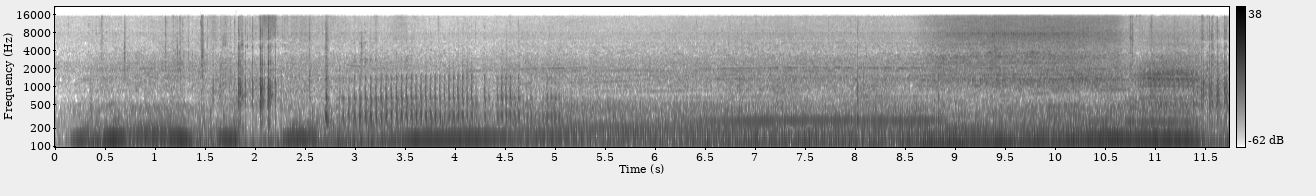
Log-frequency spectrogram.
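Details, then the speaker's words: 2002 Ford Mustang 3.8L V6, 5-speed manual, A/C off: pulls with a low rumble, then a sharp pop or two from the exhaust when the throttle lifts for a 2500 rpm upshift; exhaust backfire on upshift. "remember that backfire there it went I'm only shifting at 2500 rpm so I'm not doing any extra"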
